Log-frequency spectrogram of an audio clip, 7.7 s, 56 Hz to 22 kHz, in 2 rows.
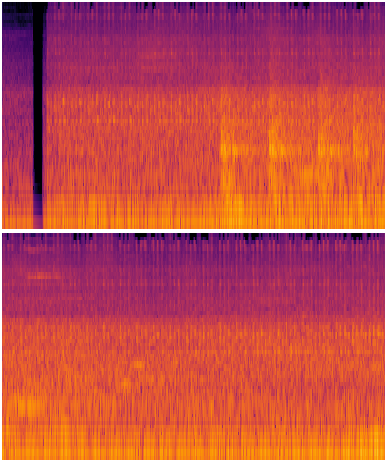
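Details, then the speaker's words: Mahindra diesel at idle: rough, lumpy stumbling beat. Code P0272 was logged for the cylinder 4 injector, and unplugging each injector confirmed cylinder 4 dead while the misfire persisted after clearing codes; faulty injector. "अब इसको करते हैं clear check light चली गई और RPM normal हो गया लेकिन गाड़ी के अंदर अभी भी मिसिंग बाकी है"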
